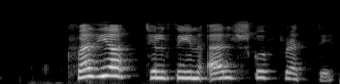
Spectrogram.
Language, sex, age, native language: Icelandic, male, 8, Icelandic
